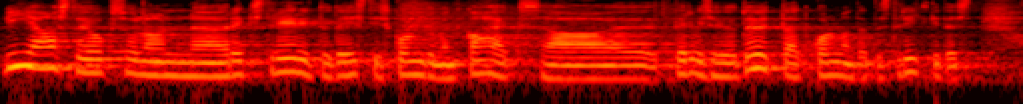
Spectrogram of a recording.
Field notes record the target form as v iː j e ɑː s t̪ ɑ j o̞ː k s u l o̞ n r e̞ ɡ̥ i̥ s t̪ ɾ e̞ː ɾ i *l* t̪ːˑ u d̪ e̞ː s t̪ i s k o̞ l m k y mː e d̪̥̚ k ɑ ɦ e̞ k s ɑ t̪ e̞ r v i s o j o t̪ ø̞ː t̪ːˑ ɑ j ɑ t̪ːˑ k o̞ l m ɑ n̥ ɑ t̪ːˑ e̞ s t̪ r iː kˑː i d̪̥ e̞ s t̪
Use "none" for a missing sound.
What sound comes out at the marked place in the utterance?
none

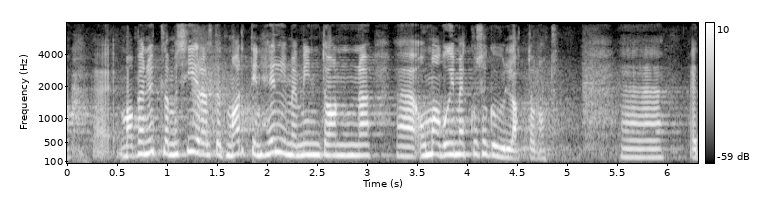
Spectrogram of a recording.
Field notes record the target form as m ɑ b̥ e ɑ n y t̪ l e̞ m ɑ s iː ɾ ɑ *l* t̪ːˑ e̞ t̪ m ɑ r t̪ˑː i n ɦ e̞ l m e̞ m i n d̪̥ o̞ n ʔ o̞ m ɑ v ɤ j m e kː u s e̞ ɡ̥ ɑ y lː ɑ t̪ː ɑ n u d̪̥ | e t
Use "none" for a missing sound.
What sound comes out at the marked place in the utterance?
l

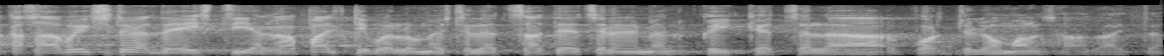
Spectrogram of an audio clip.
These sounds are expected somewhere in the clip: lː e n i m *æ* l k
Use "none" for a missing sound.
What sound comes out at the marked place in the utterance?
e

